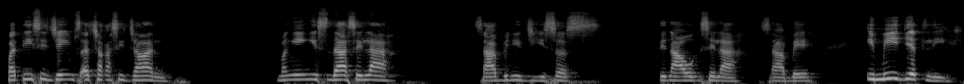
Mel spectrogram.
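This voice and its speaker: A woman's voice: mid-range voice, fairly bright tone. A woman with a Filipino accent preaching a Bible sermon, mixing Tagalog and English and pressing her points with rhetorical questions.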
